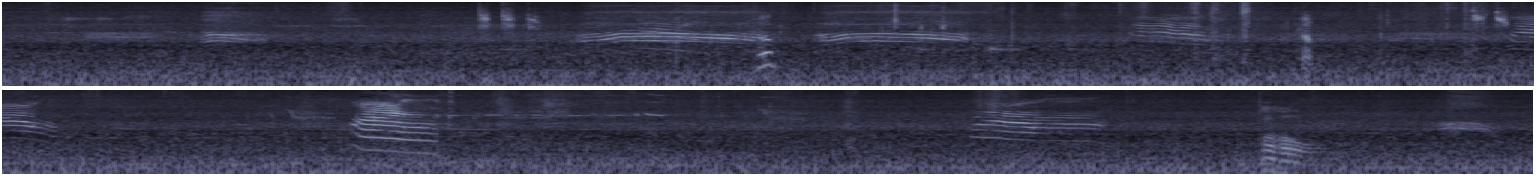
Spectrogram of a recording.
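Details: Talkative tomcat in Lumpini Park meowing loudly: a run of harmonic meows, some short and level, others long and falling steeply, spaced every few seconds over steady low traffic rumble.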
